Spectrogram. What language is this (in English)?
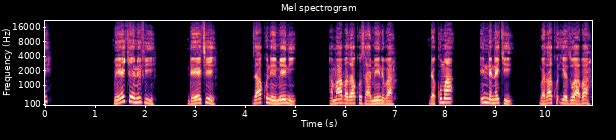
Hausa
